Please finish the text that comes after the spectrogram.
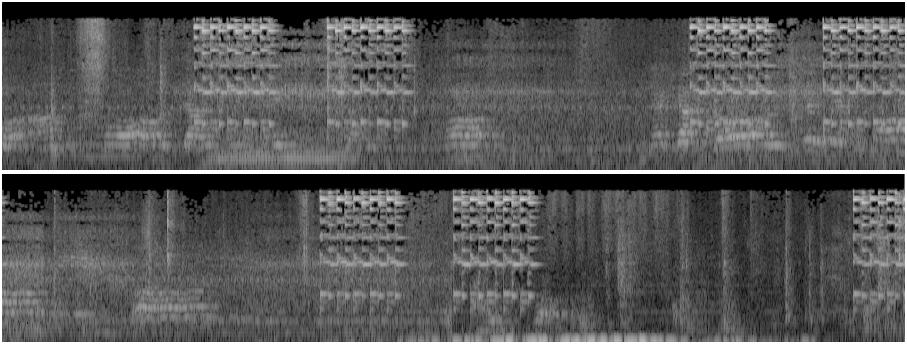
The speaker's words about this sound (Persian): بابا پشت تلفن جواب بده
